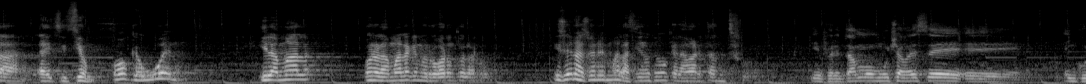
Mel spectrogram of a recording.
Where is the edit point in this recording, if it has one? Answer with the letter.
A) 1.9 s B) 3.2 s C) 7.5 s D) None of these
C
